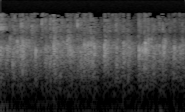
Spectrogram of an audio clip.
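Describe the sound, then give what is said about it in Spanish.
An audience applauds the Lord together, a dense, steady wash of many hands clapping that holds evenly for about two seconds without a break, with no voices standing out. “Den un aplauso al Señor, por eso, eso es tremendo.”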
